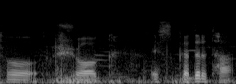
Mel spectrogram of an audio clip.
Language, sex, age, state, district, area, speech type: Urdu, male, 18-30, Jammu and Kashmir, Srinagar, rural, spontaneous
